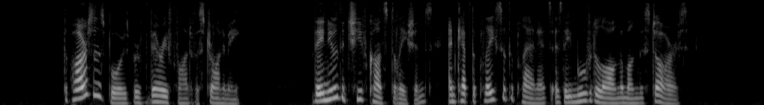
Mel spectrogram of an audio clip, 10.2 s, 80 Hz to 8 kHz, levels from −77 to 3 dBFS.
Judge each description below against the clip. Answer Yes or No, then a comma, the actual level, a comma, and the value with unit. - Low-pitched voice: No, medium, 165 Hz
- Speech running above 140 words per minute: Yes, average, 160 wpm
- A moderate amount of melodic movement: No, wide, 6.8 semitones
